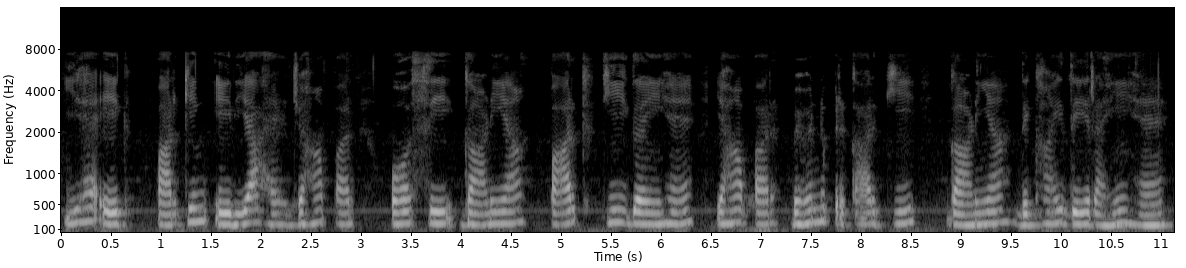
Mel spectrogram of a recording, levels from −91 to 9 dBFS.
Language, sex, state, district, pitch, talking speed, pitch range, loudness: Hindi, female, Uttar Pradesh, Jyotiba Phule Nagar, 190 Hz, 130 wpm, 180-200 Hz, -30 LUFS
